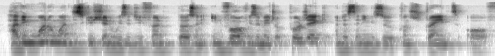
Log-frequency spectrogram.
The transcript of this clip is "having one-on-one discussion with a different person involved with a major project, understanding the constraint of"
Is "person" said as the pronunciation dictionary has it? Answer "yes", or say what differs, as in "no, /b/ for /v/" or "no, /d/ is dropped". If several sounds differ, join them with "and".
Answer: yes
